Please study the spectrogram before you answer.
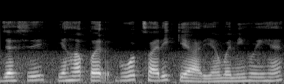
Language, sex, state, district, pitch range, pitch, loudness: Hindi, male, Punjab, Pathankot, 165-185 Hz, 175 Hz, -18 LUFS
